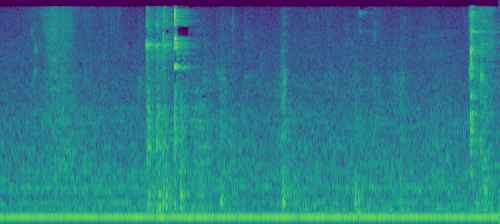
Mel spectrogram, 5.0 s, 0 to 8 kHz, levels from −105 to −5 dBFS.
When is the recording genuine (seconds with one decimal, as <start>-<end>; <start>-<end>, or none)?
0.0-5.0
